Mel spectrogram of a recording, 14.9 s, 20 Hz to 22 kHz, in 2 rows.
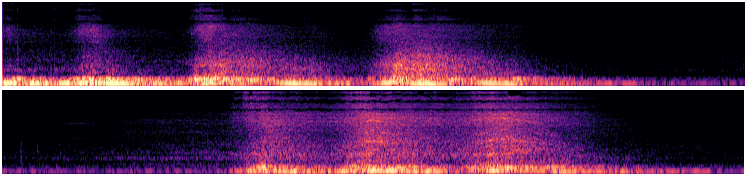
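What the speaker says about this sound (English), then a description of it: "Let's go ahead and give this thing a rev." A 1969 Pontiac Firebird with a V8 engine and a 3-speed automatic revving close up, with two loud blips early on, a dip to idle, then two more strong revs.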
